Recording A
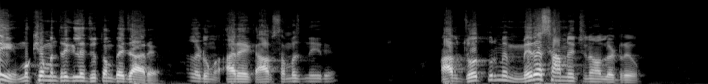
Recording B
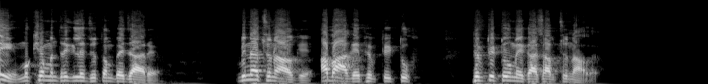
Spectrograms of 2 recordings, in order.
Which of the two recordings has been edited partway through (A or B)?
A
